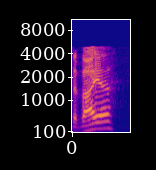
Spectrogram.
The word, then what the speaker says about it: Avaya: Avaya? – Mm-hmm.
